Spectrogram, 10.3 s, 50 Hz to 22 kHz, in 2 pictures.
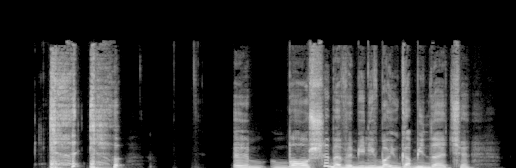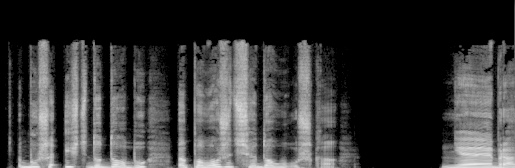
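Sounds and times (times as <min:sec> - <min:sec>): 
person coughing: 0:00.5 - 0:01.4
speech: 0:02.3 - 0:08.7, 0:09.6 - 0:10.3.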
